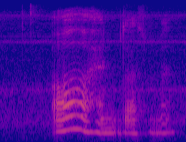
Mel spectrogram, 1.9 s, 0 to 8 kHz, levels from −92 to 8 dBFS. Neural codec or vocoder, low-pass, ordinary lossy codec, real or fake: none; 7.2 kHz; Opus, 64 kbps; real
